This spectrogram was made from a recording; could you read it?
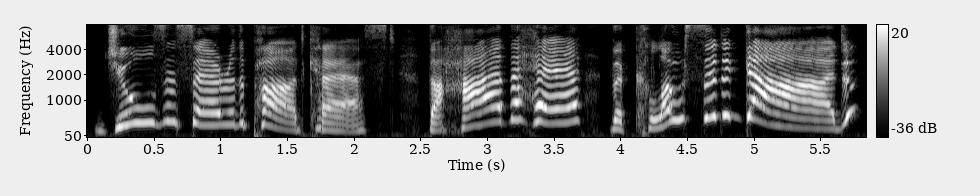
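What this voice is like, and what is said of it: Put-on Texan accent. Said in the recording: “you're doing a Texan accent ... I'm sorry for my Texas accent.”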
